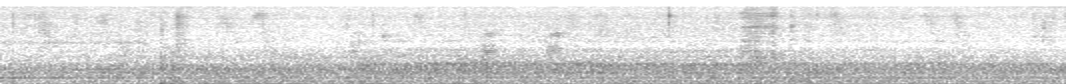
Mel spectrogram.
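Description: Kinki Sharyo/Kawasaki electric train running at speed, heard from inside the carriage: a steady low rumble with a faint hum, and a single thump about a second in.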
